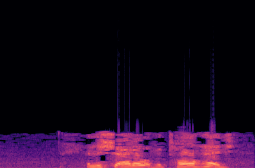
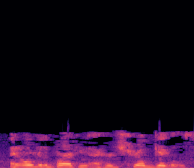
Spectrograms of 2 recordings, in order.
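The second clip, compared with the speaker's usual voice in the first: usual speaking voice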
